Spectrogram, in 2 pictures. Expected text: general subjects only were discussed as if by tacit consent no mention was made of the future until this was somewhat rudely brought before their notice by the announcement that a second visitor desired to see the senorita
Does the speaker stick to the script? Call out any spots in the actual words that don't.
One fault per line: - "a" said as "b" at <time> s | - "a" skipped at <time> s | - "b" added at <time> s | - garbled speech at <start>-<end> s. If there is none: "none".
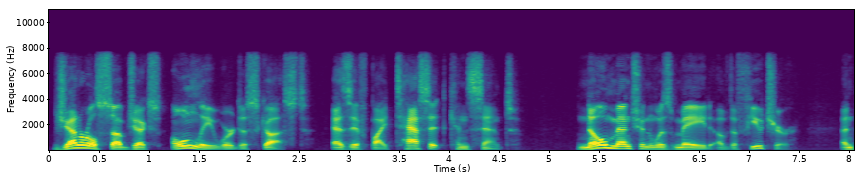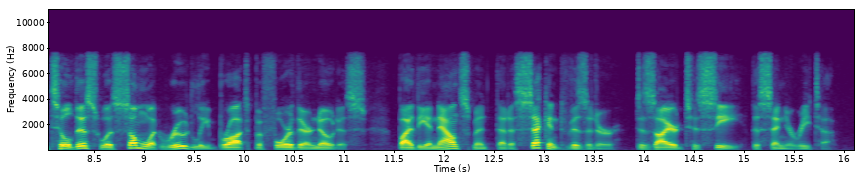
none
